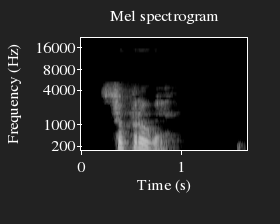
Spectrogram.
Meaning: 1. female equivalent of супру́г (suprúg): wife, female spouse 2. genitive/accusative singular of супру́г (suprúg)
- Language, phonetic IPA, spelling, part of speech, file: Russian, [sʊˈpruɡə], супруга, noun, Ru-супруга.ogg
